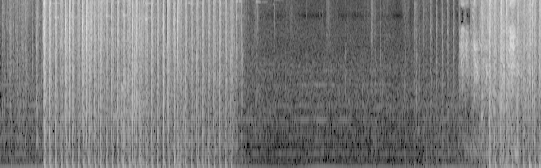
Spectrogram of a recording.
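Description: Rapid automatic gunfire in Call of Duty, with dense loud bursts of fire, a quieter pause in the middle, then another burst near the end, and no talk over it.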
